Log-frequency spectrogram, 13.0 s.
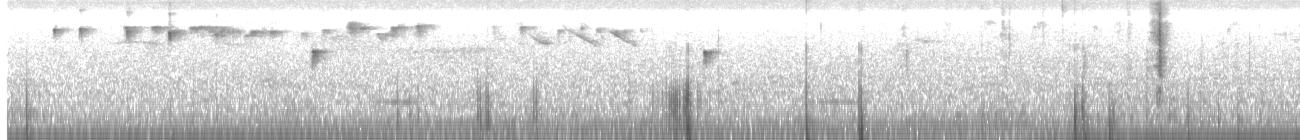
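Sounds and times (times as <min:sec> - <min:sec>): low steady hum: 0:00.2 - 0:13.0
high-pitched bird chirps: 0:00.5 - 0:04.3.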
